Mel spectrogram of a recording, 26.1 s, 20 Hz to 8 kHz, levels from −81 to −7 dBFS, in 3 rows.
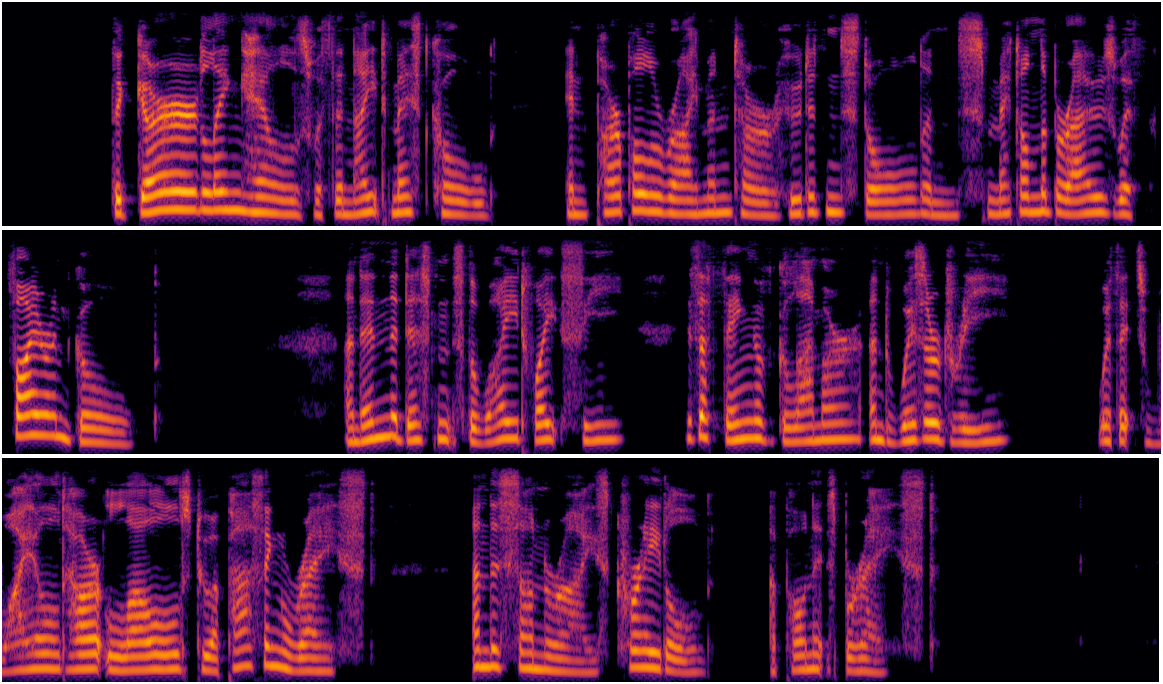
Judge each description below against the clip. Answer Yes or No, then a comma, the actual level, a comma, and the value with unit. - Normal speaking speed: No, slow, 125 wpm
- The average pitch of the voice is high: Yes, high, 195 Hz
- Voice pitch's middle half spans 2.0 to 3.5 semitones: Yes, average, 3.0 semitones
